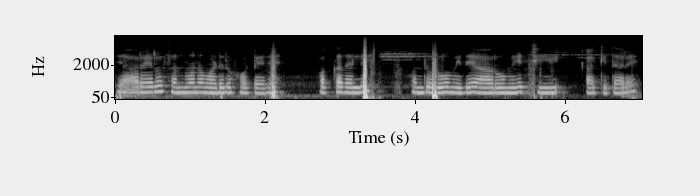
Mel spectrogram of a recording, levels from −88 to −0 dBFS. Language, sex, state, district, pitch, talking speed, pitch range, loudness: Kannada, female, Karnataka, Bangalore, 210 Hz, 120 wpm, 200-220 Hz, -25 LUFS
